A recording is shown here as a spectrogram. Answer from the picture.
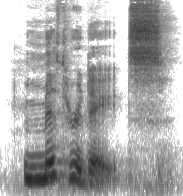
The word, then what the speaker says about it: Mithridates: It looks like it's going to be Mithril, but it's Mithridates, which is what I thought, but apparently not. – I want it to be Mithridates.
